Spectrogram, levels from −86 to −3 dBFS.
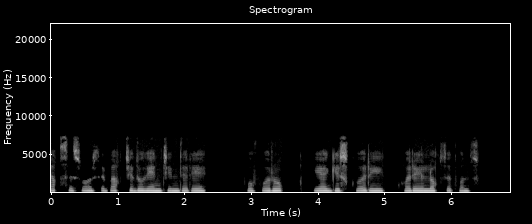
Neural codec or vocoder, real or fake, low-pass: none; real; 7.2 kHz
